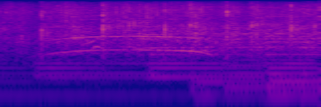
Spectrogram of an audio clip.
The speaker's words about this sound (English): Clap your hands like he's awesome.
